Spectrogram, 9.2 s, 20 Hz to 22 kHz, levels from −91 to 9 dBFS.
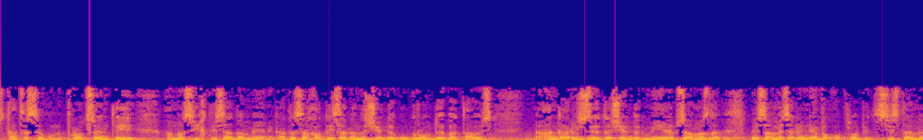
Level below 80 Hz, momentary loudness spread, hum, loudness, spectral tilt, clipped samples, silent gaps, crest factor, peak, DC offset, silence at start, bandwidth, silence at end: -34 dBFS; 5 LU; none; -12 LUFS; -5 dB/octave; under 0.1%; none; 12 dB; 0 dBFS; under 0.1%; 0 s; 8.8 kHz; 0 s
